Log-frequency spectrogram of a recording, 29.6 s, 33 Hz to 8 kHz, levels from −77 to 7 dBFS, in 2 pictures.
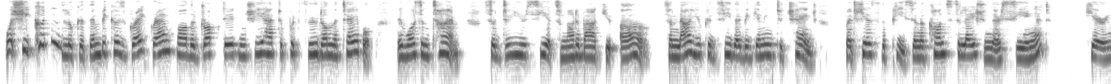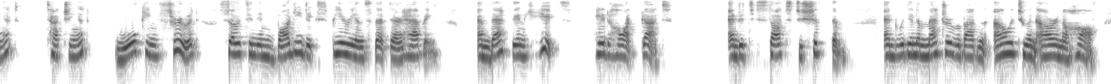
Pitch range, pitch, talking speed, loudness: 200-245 Hz, 220 Hz, 190 wpm, -24 LUFS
